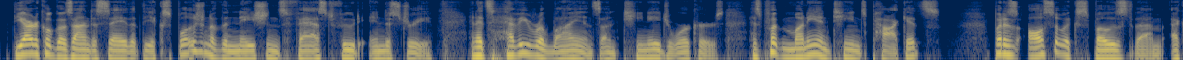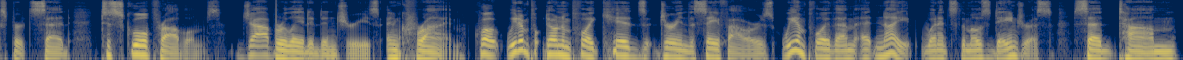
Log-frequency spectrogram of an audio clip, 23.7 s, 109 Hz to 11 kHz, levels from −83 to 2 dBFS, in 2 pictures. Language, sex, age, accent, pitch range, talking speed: English, male, 30-49, American, 105-135 Hz, 160 wpm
